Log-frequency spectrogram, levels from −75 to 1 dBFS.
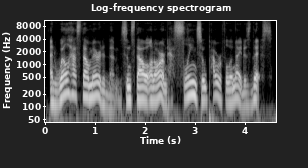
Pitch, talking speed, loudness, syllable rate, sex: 145 Hz, 220 wpm, -17 LUFS, 5.5 syllables/s, male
